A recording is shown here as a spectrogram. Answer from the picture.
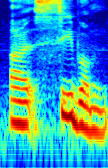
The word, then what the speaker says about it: sebum: You know, there's something called sebum. It's spelled S as in Sam, E, B as in boy, U, M as in Mary, which plays a major role in acne development.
